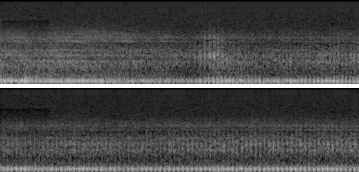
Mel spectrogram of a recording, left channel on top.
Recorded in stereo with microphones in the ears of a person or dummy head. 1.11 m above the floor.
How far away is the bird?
I don't hear a bird.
